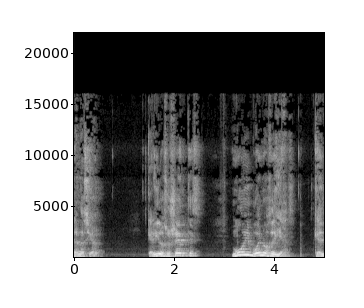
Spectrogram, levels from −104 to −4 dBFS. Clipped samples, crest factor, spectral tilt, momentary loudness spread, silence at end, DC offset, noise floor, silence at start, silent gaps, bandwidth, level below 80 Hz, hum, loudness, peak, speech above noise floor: under 0.1%; 14 dB; -5.5 dB/octave; 16 LU; 0 s; under 0.1%; -65 dBFS; 0 s; none; 16.5 kHz; -62 dBFS; none; -20 LUFS; -6 dBFS; 46 dB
